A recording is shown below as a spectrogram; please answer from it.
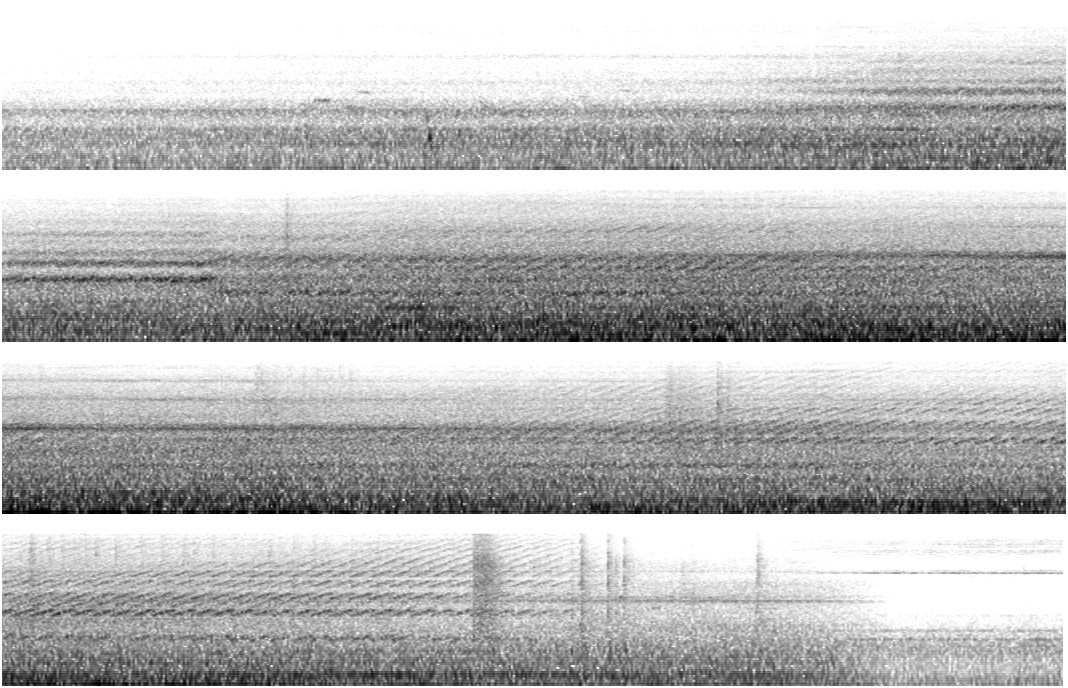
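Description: A Scotrail four-carriage electric multiple unit runs into the station: its rail rumble and a high electric whine build to a peak about halfway through, then ease away as it draws in.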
